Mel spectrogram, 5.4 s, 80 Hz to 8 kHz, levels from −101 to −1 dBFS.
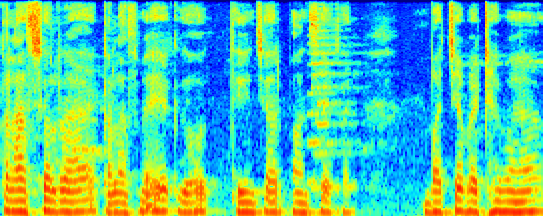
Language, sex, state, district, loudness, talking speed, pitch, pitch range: Hindi, male, Jharkhand, Garhwa, -17 LUFS, 185 wpm, 140 Hz, 135-145 Hz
